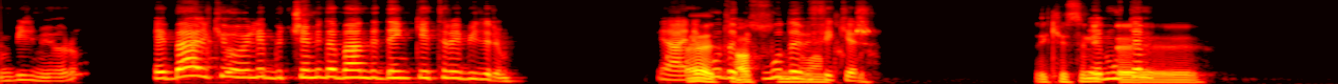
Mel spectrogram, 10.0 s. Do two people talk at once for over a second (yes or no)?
yes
